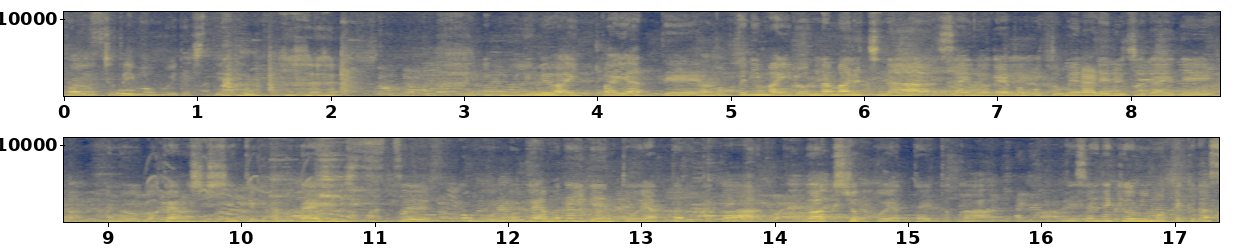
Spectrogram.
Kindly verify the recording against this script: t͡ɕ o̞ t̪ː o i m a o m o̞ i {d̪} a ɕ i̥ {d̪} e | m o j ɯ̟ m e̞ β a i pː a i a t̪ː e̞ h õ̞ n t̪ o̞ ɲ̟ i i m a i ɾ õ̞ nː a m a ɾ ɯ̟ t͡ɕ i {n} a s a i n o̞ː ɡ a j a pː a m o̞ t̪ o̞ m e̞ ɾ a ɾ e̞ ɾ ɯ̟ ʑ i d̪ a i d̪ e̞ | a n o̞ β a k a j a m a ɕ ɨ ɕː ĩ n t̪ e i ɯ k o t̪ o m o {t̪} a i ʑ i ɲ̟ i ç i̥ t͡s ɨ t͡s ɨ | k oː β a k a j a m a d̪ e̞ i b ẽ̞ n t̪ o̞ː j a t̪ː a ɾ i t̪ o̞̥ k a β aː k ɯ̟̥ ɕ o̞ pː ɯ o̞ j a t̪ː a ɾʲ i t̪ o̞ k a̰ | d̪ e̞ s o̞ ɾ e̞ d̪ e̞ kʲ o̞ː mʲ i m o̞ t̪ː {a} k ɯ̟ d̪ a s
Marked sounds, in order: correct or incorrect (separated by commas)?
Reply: correct, incorrect, correct, incorrect, incorrect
